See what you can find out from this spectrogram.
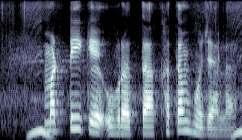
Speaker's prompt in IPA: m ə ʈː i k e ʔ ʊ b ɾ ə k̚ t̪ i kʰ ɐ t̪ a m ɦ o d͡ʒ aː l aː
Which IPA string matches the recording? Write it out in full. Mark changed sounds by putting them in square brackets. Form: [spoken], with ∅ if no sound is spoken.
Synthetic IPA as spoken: m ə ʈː i k e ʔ ʊ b ɾ ə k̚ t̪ [a] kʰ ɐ t̪ [ə] m ɦ o d͡ʒ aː l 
